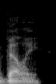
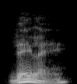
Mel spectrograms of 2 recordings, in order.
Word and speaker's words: Vele: Northern Saint says vele. I'm sorry I was pronouncing it wrong earlier. It's not a belly. It's vele. Vele.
